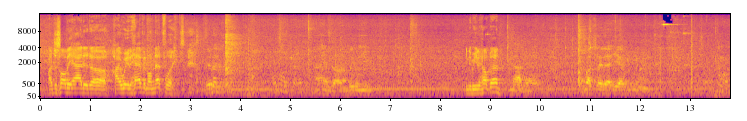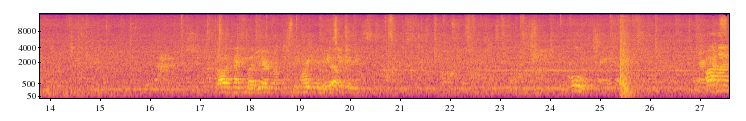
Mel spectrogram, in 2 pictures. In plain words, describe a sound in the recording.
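A man talks close by in a calm voice.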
